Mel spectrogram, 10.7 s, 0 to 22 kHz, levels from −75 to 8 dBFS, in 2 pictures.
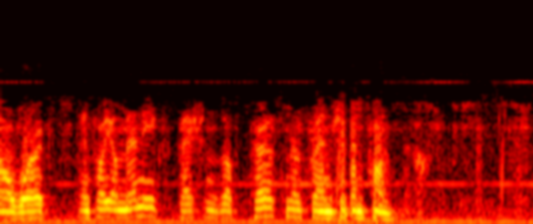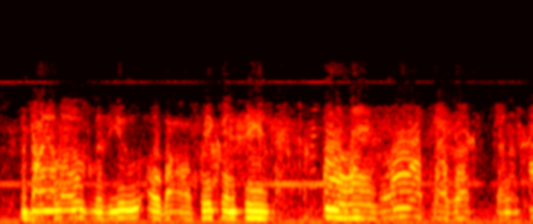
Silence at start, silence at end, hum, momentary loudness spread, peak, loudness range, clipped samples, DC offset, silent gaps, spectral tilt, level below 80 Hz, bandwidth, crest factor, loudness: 0 s; 0 s; none; 19 LU; -2 dBFS; 4 LU; under 0.1%; under 0.1%; none; -9.5 dB/octave; -36 dBFS; 6.6 kHz; 14 dB; -18 LUFS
